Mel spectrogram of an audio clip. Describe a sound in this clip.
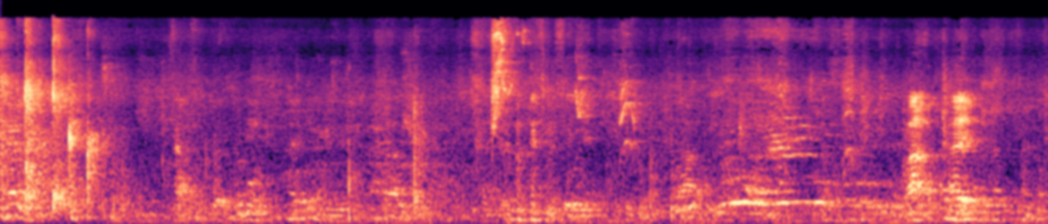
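Men and women chat nearby in low voices.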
